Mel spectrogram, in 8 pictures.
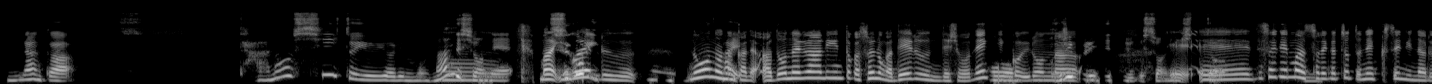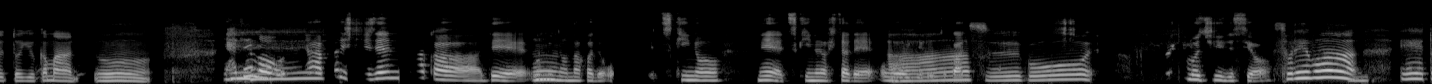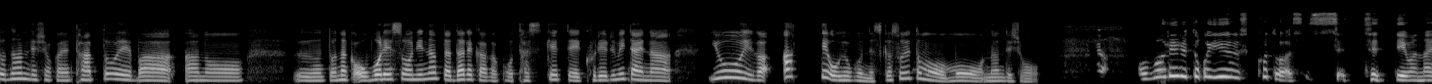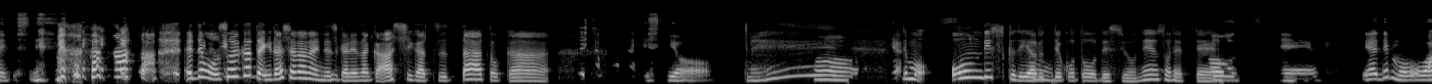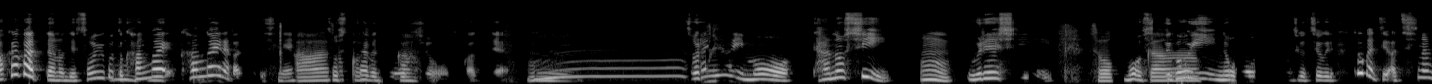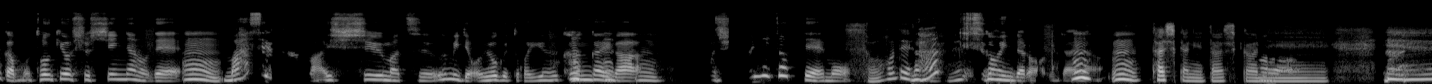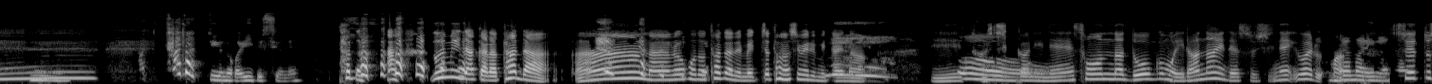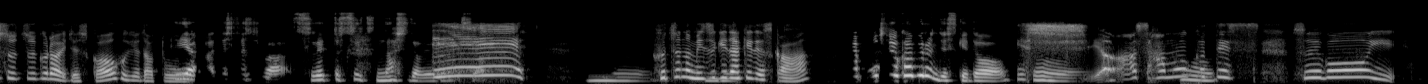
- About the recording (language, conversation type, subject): Japanese, unstructured, スポーツを通じてどんな楽しさを感じますか？
- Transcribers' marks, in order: distorted speech; other background noise; "アドレナリン" said as "アドネラリン"; laugh; in English: "オーンリスク"; laugh; surprised: "ええ！"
